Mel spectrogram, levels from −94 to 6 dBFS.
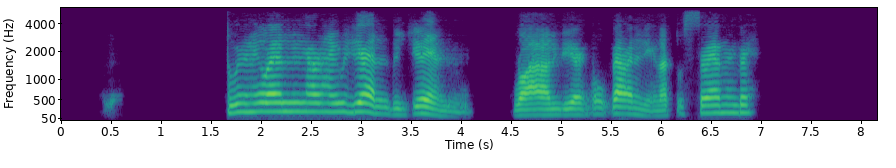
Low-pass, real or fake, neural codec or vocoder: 5.4 kHz; fake; codec, 16 kHz, 0.5 kbps, FreqCodec, larger model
